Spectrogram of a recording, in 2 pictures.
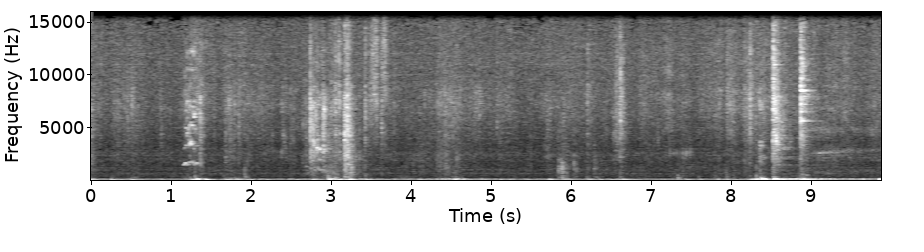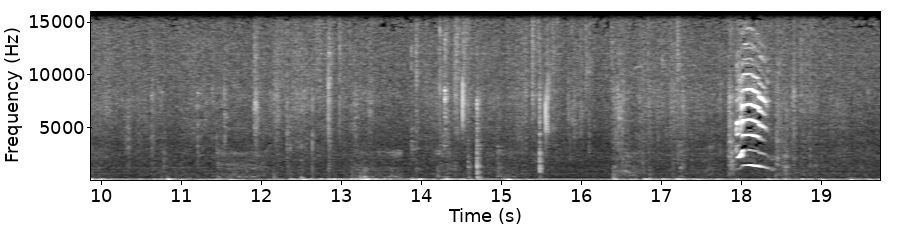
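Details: Gaia, a floofy tabby mother cat, with her kittens born March 14, 2017, visited at bedtime in their pen; a faint early squeak, then one clear rising-falling meow near the end over steady low room hum.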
